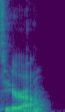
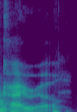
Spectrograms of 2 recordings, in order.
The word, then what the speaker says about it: Ciro: Ellen's father owns I hope it's pronounced Ciro. Ciro? C-I-R-O? I think it's Ciro. – Not Cairo.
